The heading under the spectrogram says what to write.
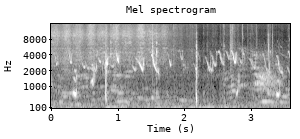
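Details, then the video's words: Feeding grey francolin chicks utter quick high chirps and slurred peeps in rapid scattered series, some louder notes standing out, with a couple of sharp knocks. "gora teetar checks feeding,titur checks voice"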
